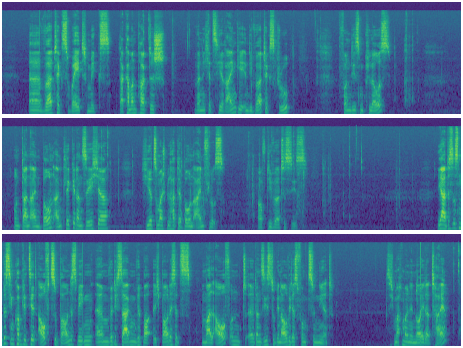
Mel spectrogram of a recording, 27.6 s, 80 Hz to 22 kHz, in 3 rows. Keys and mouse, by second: 4.2 right click, 5.0 ctrl+Tab, 5.6 right click, 8.1 middle click, 9.6-12.9 right drag, 13.3-14.6 middle drag, 14.7 middle click, 15.6 z, 26.5 ctrl+n.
